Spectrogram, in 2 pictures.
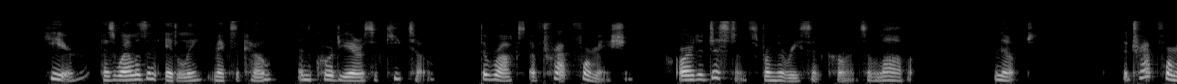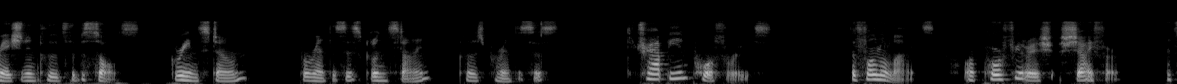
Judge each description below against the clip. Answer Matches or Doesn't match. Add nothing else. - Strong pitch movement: Matches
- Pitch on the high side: Matches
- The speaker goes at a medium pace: Doesn't match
